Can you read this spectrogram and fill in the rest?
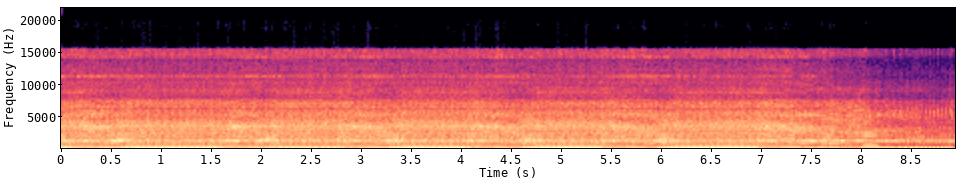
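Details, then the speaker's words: Yamaha Vixion New motorcycle, recently sleeved, bored and re-ringed, valves already tightened, blowing white smoke: harsh metallic rattle on five throttle blips that follows the revs; the rings are judged to be slapping, with a worn piston and loose connecting rod. "Ini kalau menurut saya ini sekernya ini ngeplek ya, seker ngeplek. Suara ngecer ini diakibatkan oleh seker ya."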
